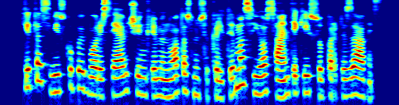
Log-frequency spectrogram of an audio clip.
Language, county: Lithuanian, Šiauliai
